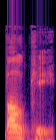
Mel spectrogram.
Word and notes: bulky: anglais

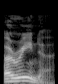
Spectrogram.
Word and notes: arena: anglais

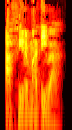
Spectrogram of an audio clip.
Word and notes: afirmativo: espagnol

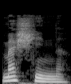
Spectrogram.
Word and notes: machine: francais

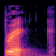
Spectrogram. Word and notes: brick: anglais

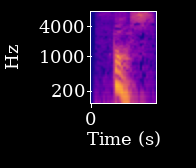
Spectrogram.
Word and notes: fuss: anglais

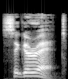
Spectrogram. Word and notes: cigarette: anglais

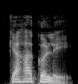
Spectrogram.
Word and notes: caracoler: francais

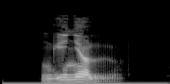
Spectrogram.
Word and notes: guiñol: espagnol

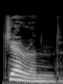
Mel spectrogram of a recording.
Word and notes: gerund: anglais

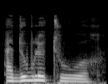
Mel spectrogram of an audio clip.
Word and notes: à double tour: francais

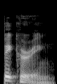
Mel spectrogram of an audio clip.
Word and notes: bickering: anglais

